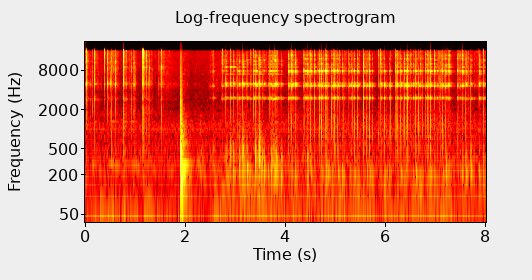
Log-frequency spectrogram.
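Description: An empty glass lemonade bottle with an open mouth, held sideways and then upright, is tapped with long nails on its ridged glass shoulder. Sparse light clinks lead to one sharp, loud knock just before two seconds. After that comes a steady stream of fast, dense tapping, with a low hollow body tone under thin, bright ringing glass tones.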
